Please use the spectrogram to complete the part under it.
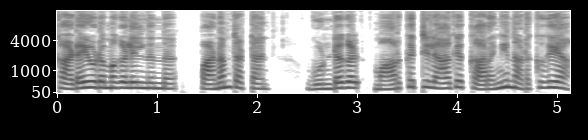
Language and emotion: Malayalam, fearful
